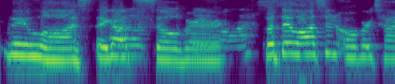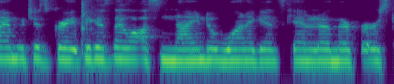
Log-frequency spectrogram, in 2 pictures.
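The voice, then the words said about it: Hoarse, worn-out voice. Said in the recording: “My voice is so shot. I'm so sorry to everyone who has to listen to this. ... I was sick”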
